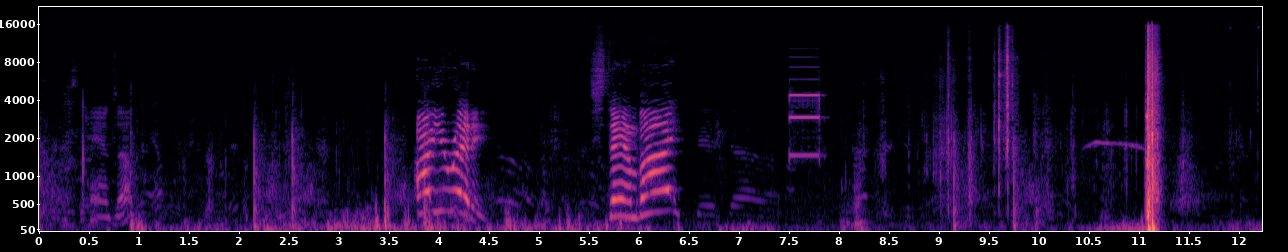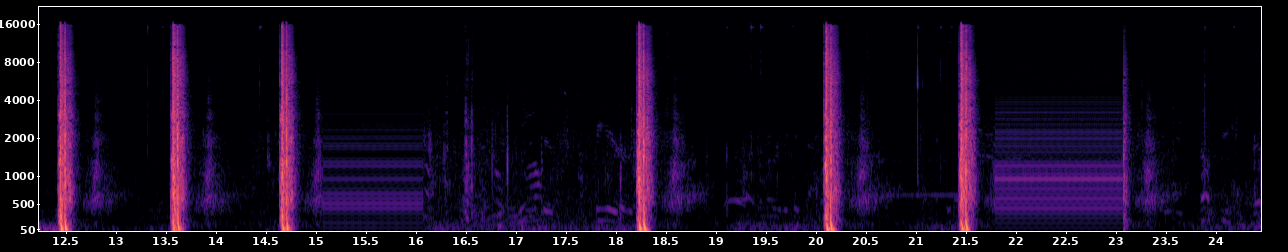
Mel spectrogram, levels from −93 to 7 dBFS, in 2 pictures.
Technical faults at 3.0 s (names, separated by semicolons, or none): none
